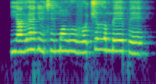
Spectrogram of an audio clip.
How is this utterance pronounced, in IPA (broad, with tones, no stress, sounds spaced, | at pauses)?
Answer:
j ã˧ ɣ ɛ̃˦ ɗ ĩ˨ s ĩ˧ m ɔ̃˦ v u˦˨ v o˦ t͡ʃ ə˦ ɣ ə˦ m eː˦ p e˧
